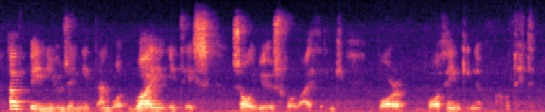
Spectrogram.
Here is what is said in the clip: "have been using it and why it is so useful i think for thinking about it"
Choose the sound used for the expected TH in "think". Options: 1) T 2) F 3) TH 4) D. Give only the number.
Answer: 3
